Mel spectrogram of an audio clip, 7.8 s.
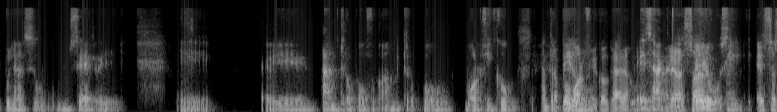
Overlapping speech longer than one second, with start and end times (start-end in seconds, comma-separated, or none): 5.6-7.1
